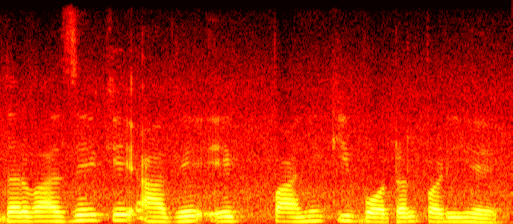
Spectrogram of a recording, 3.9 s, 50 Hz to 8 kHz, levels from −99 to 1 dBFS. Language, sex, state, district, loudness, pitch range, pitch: Hindi, female, Gujarat, Valsad, -15 LUFS, 155-170 Hz, 165 Hz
